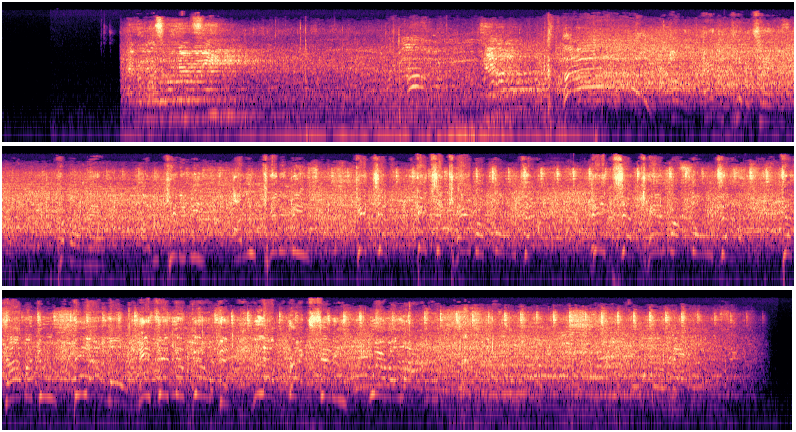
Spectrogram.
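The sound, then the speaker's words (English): A basketball arena crowd at All-Star Weekend erupts into a loud, sustained roar of cheering after Hamidou Diallo's Superman slam dunk over Shaq, as broadcast by TNT, with a sharp hit early on and voices buried in the noise for about twenty seconds. “You just heard the highlight of All Star Weekend: Hamidou Diallo's Superman dunk over Shaq, courtesy of TNT.”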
